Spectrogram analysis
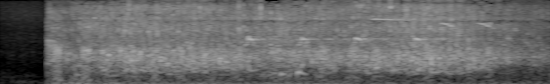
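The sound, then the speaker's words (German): Steady babbling of the Havel river in Kladow, Spandau, on the western edge of Berlin, a continuous wash of small splashes and trickles that starts abruptly and runs evenly throughout, with no voices. “Die Havel plätschert, Enten schnattern.”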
